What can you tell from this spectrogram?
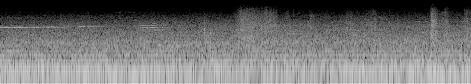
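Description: Steady low rumble of road traffic, with a few faint, short, high bird chirps in the first two seconds.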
